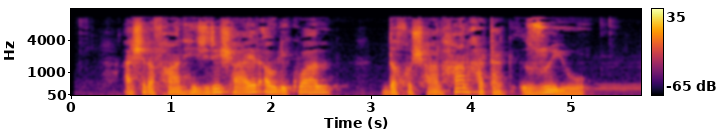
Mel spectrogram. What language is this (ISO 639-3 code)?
pus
